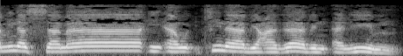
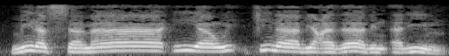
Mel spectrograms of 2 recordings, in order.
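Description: First: Said in the usual way. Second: السماء أو as as-samaa'i-yaw; hamza turned to yaa. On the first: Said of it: "قرأ قالون بإبدال الهمزة الثانية ياء". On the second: Shown as a demonstration. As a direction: glide a y into أو after السماء. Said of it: "بإبدال الهمزة الثانية ياء، هكذا".

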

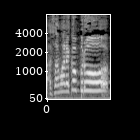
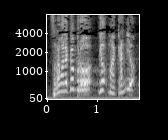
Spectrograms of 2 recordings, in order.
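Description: First: Said in the usual way. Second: Bright, lifted greeting with "Yuk makan yuk" thrown in warmly; cheerful invitation. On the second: Shown as a demonstration. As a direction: greet a friend and pull them along to eat. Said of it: "Nah, keren ini". (salam ceria sambil mengajak makan)

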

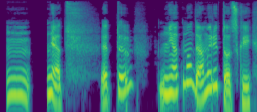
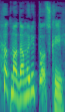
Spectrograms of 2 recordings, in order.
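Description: First: High, hesitant, drawn out with pauses; puzzled drawl. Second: High, assured matron; sure of it. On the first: Mistress finds the letter is from someone else, puzzled. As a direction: trail through it in puzzlement. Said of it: "протянула она озадаченно". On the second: Mistress guesses who sent the letter, confident. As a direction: say it as a settled fact, pitched up. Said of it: "Это, без сомнения". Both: A narrator's reading.

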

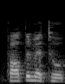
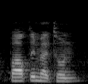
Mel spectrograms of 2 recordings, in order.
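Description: First: فاطمة said fatimatu, with full ending vowel; فاطمة with the vowel on the final ta; pausal form. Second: Said in the usual way. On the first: Shown as a demonstration. Teacher showing the word before pausing on it, fatimatu. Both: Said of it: "كيف تقف على فاطمة".

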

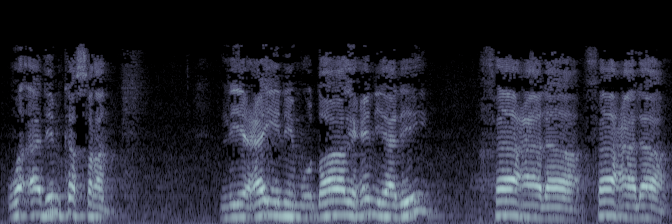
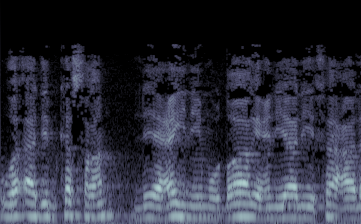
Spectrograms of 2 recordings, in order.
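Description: First: Louder, slow word-by-word reading with pauses, stretching "فعل" at the end; slow explanatory reading. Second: Flowing recitation of the line in the rhythm of the metre; recited verse. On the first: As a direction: break the line apart slowly to teach it. Teacher re-reads the words slowly to explain. (قراءة بطيئة كلمة كلمة للشرح) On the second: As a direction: recite it in one rhythmic sweep. Verse recited, then read slowly. (إلقاء البيت بإيقاع متصل) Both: Shown as a demonstration.

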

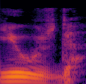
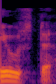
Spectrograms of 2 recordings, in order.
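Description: First: "used" said as yoozd with a buzzing z; simple past pronunciation; voiced z. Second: "used" said as yoost with a hissed s; voiceless s. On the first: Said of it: "phát âm là used". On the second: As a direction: say "used" with s, not z. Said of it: "đọc là used". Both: Shown as a demonstration.

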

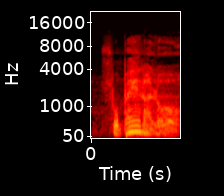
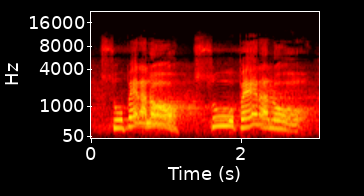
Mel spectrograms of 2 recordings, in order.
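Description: First: Low, slow divine voice; voice from the tabernacle. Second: Loud, high, drawn-out command; emphatic shout. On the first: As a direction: intone it slowly, like God answering from the altar. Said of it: "salió una voz del sagrario que me dijo". (voz divina, grave y lenta) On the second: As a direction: cry it out slowly to the whole crowd. Preacher shouts the divine answer. (grito enfático y alargado) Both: Acted.

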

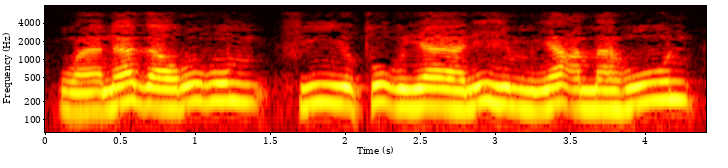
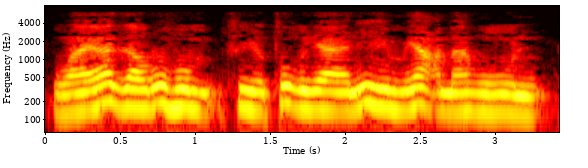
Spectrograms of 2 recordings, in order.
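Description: First: "ونذرهم" starting wa-na, with a nun. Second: Said in the usual way. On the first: Shown as a demonstration. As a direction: recite "ونذرهم" as wanadharuhum. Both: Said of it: "بالنون مكان الياء".

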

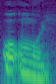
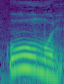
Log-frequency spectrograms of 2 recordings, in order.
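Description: First: أؤمل with a clear second glottal stop before the "m"; teacher stresses both hamzas in أؤمل; the original form. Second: أومل said with a long plain "oo", no hamza; teacher reads أومل with a smooth long vowel; the changed form. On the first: Teacher showing students the underlying form, with the hamza sounded. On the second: Teacher showing students the surface form, said with a long vowel. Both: Shown as a demonstration. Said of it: "أصله".

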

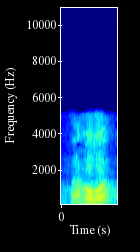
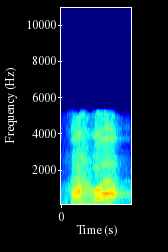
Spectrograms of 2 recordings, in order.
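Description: First: "فهو" read fa-hwa, ha with sukun; "فهو" clipped to fa-hwa, no vowel on the ha; "فهو" said fa-hwa, lower. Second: "فهو" read fa-huwa, ha with fatha; "فهو" as fa-HU-wa, ha voiced with a vowel; "فهو" said fa-huwa, a higher, marked take. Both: Shown as a demonstration. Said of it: "فتح الهاء وسكونها".

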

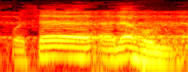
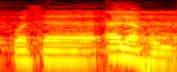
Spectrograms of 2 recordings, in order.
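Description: First: Slow وساء, then لهم as its own word; correctly separate words. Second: Slow وساء لهم fused like the verb ساءلهم; wrongly merged words. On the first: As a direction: keep وساء and لهم distinct. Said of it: "وصل الكلمتين". (فصل «وساء» عن «لهم») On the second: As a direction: run وساء into لهم as one word. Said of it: "تقرأ لحنا من المساءلة". (وصل «وساء لهم» كأنها «ساءلهم») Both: Shown as a demonstration.

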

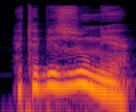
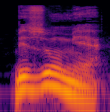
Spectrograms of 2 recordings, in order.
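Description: First: Mild moan, swallowing tears; tearful moan. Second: Said in the usual way. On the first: A narrator's reading. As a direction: moan it through held-back tears. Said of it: "простонала Женя, глотая слёзы". (простонать, глотая слёзы) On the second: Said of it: "отозвался Гош".

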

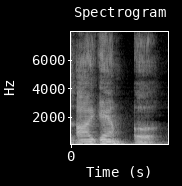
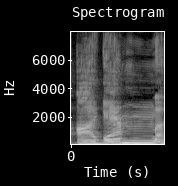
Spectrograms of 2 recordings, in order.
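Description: First: "I am" and "呃" said apart with a gap; unlinked words. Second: "I am" stretched into I-ammm-ma; slow "I am", long M sliding into "uh"; linked sound. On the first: Teacher showing what it is not, "I am, 呃" unlinked. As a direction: break after "I am", then a separate uh. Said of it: "不是I am". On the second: Teacher demonstrating liaison, "I am" linked as I-amma. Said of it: "会变成I am". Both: Shown as a demonstration.

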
